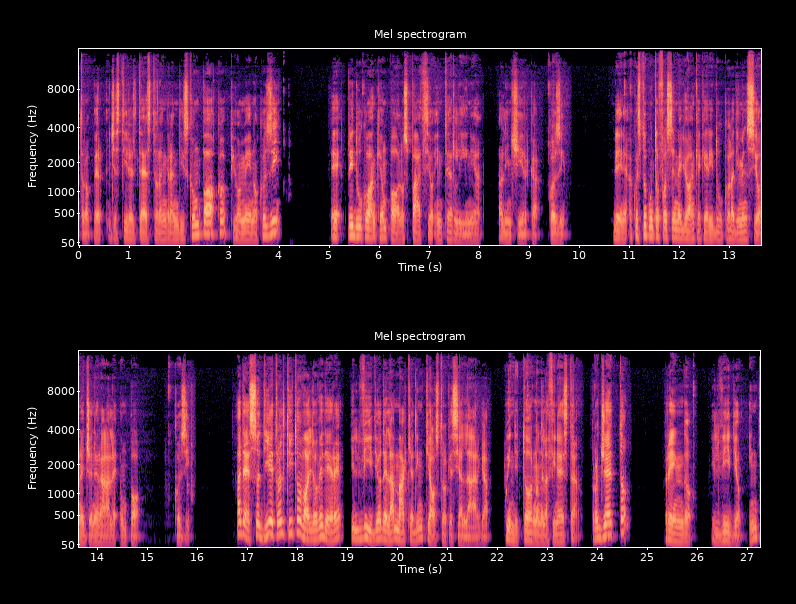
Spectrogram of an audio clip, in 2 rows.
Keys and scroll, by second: 12.2 s.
